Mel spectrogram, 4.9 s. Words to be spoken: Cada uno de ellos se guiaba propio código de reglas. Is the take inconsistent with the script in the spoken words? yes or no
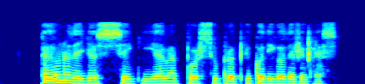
yes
